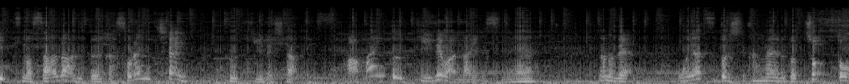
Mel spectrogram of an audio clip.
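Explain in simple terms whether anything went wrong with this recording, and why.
Something did go wrong, and it lasts the whole clip. A steady low buzz, about 86 times a second, sits under the sound, which also plays slightly slow, at about 94% of normal speed, while the character of the sound stays much the same. This is a block size mismatch (padded). One stage hands over chunks of audio that are shorter than the next stage expects, which fits a 512-sample block being read. The missing part of each chunk is filled with silence. Those tiny regular gaps make the buzz, and the added silence stretches the sound out.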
